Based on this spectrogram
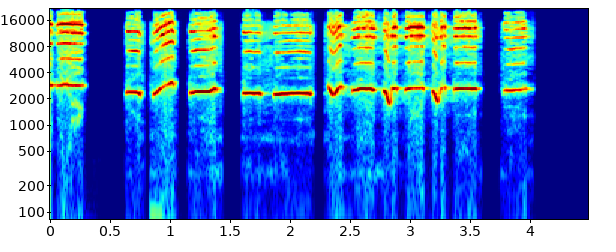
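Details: Mountain white-eye (opior) singing actively: a rapid run of short, clear whistled notes held near one high pitch, some slurred upward, given in quick bursts for about four seconds, with no other sounds.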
